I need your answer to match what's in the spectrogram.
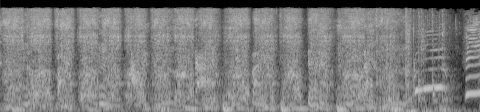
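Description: Loud, close sawing through wood, with rapid, steady back-and-forth strokes for several seconds. It ends with a brief high-pitched vocal whoop.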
